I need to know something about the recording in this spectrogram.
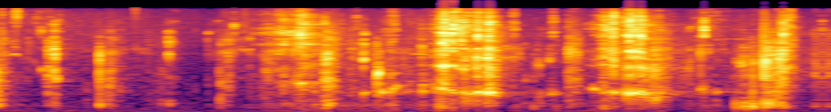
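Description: A man bites into a raw carrot stick with a loud crunch close to a microphone.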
